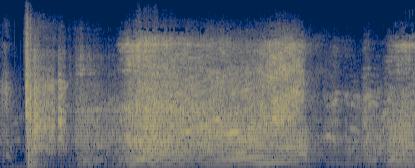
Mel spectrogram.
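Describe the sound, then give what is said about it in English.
A car engine roars to life and revs loudly, climbing in pitch as it accelerates, then drops back and surges again, following a sharp knock at the start. “Here's the car. I'll drive.”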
